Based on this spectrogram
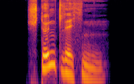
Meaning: inflection of stündlich: 1. strong genitive masculine/neuter singular 2. weak/mixed genitive/dative all-gender singular 3. strong/weak/mixed accusative masculine singular 4. strong dative plural
- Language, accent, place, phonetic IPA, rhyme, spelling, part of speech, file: German, Germany, Berlin, [ˈʃtʏntlɪçn̩], -ʏntlɪçn̩, stündlichen, adjective, De-stündlichen.ogg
